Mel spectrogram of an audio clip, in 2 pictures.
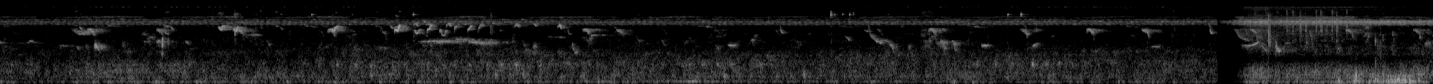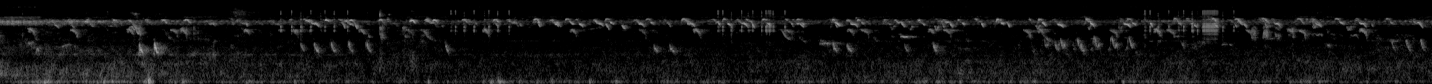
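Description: Baya weavers chirping and chattering around their nests over a steady high insect buzz; in the last third the chirps come in fast, dense runs. About halfway through, a brief rush of noise covers them for a couple of seconds.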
